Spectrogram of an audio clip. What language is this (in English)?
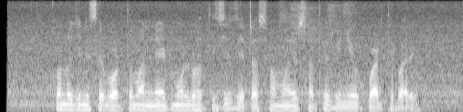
Bangla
